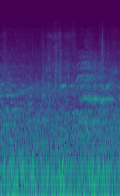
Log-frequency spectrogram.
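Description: Distant shouts and calls from young players and spectators over a steady low rumble of indoor sports-hall background noise.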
